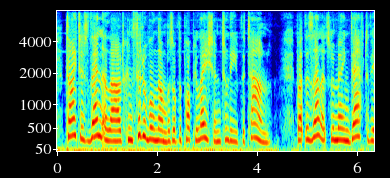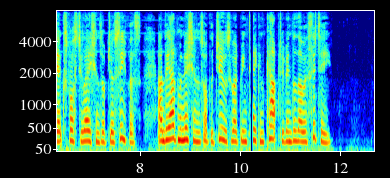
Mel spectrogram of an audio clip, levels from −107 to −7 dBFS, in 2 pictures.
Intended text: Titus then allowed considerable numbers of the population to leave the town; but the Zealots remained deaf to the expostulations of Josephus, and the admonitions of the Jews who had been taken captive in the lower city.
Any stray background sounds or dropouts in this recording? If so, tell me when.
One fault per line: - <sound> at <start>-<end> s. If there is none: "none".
- dropout at 10.2-10.3 s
